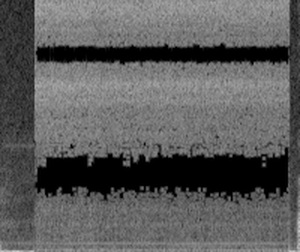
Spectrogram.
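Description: A steady hiss with a low electrical hum. It starts abruptly about half a second in and cuts off just before the end.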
